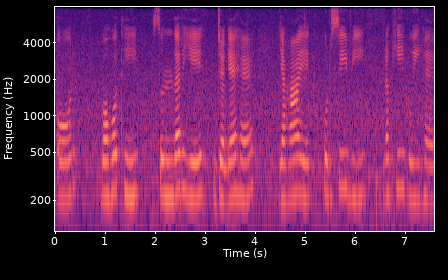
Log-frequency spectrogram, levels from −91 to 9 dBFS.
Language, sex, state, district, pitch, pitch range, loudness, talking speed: Hindi, female, Haryana, Rohtak, 215 Hz, 210-230 Hz, -20 LUFS, 110 wpm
